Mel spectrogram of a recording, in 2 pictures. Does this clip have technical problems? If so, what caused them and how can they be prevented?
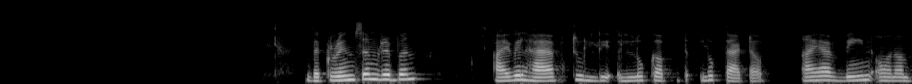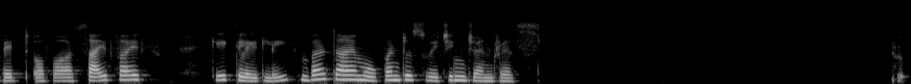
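Yes. AMR comfort noise appears nine times between 0 and 18.03 s, longest from 0 to 2.63 s and 14.71 to 18.03 s. There are also 20 to 240 ms gaps mid-clip, such as just before "I will have to" and after "up look that up". In each gap the phone treated the sound as silence and stopped sending speech frames. The receiver then filled in smooth synthetic noise, which appears as flat, uniform spectrogram bands and an even waveform floor that switches on and off abruptly. Disabling discontinuous transmission or making the voice activity detector less aggressive would prevent this.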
